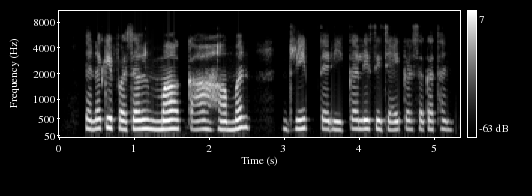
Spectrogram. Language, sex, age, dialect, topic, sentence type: Chhattisgarhi, female, 18-24, Western/Budati/Khatahi, agriculture, question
